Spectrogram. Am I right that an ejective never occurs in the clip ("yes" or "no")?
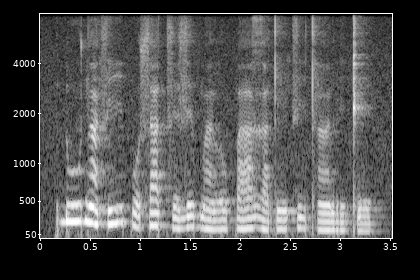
no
